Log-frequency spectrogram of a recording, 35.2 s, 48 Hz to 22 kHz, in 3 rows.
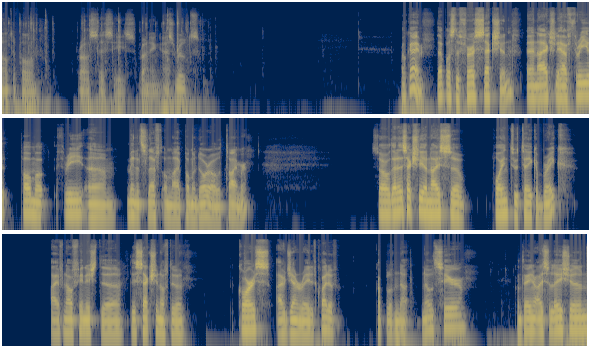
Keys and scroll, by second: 0.0-4.1 typing, 4.1 Escape, 6.5 super+1, 9.0 super+3, 27.8 super+1, 29.6 super+7, 29.6 super+1, 31.2 super+y, 32.3 Return, 33.2 Page_Up, 33.4 Page_Up, 33.5 Page_Up, 35.0 Down.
